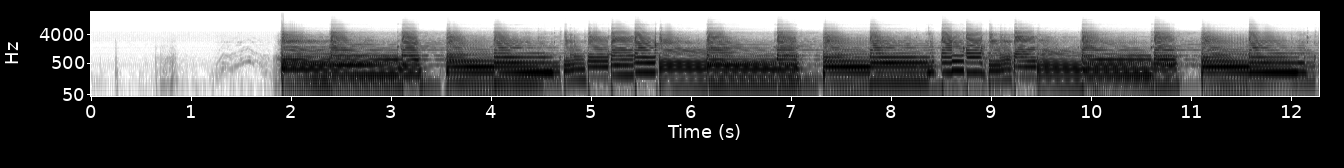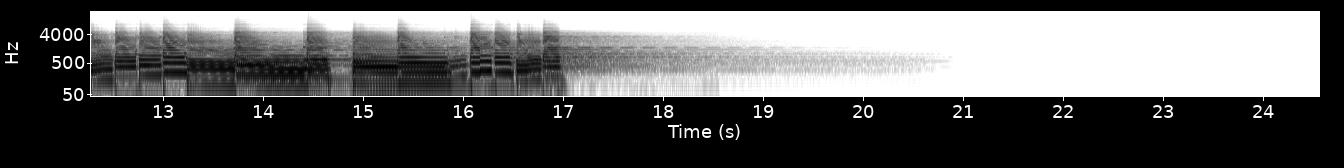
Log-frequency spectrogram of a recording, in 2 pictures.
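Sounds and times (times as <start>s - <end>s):
crunch guitar riff in A minor: 0.6s - 19.2s.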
